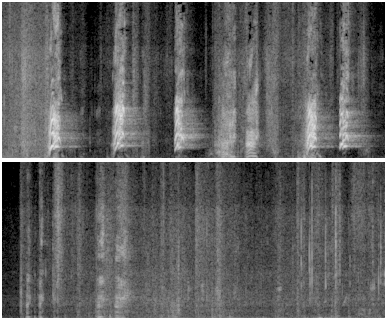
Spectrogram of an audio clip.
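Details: A Shetland Sheepdog called Roco, at play with a lint roller, gives six loud, sharp barks over the first four seconds. After that come rustling and handling noise with only faint, scattered sounds.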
